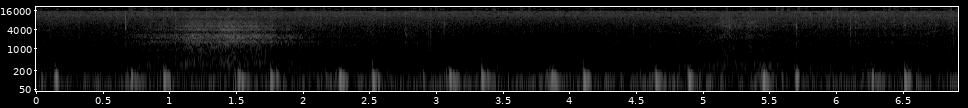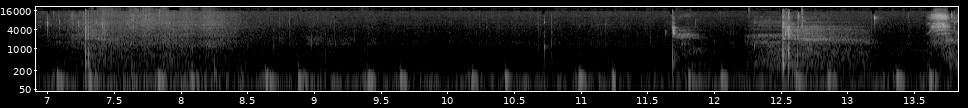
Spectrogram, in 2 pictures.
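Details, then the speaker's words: Simulated ASMR roleplay preoperative exam by an anesthesiologist: stethoscope on the chest over heart and natural breathing, with faint, soft normal heart thumps at about 75 a minute and rustling noise. "Starting with listening to the chest, okay? So, you don't need to do anything here yet. I'm just gonna listen to your heart beating and your natural breathing."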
